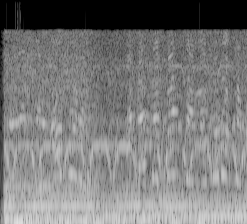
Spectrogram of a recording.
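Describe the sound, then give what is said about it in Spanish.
A police motorcycle patrol siren wails loudly during a vehicle chase, ordering the driver to stop, its pitch sweeping up and down in quick repeated cycles over a steady low rumble of engine and traffic noise. “Miren en todo lo que estamos viendo, donde ve la primer patrulla motorizado de policía, por lo menos, diciéndole la orden al señor conductor que se detenga.”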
